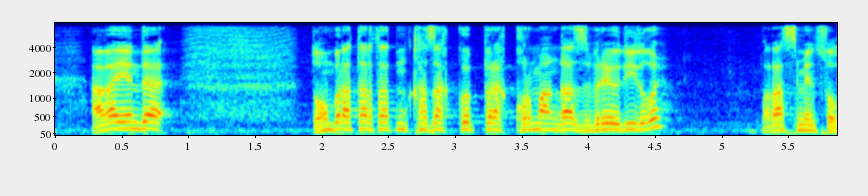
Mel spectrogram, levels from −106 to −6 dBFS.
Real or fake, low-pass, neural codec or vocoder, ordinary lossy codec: real; 7.2 kHz; none; none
